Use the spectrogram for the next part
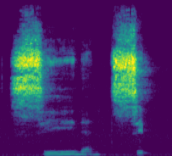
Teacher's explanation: letak lidahnya itu mendekati langit-langit mulut dan biarkan udara keluar melalui celah di antara gigi atas dan bawah.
